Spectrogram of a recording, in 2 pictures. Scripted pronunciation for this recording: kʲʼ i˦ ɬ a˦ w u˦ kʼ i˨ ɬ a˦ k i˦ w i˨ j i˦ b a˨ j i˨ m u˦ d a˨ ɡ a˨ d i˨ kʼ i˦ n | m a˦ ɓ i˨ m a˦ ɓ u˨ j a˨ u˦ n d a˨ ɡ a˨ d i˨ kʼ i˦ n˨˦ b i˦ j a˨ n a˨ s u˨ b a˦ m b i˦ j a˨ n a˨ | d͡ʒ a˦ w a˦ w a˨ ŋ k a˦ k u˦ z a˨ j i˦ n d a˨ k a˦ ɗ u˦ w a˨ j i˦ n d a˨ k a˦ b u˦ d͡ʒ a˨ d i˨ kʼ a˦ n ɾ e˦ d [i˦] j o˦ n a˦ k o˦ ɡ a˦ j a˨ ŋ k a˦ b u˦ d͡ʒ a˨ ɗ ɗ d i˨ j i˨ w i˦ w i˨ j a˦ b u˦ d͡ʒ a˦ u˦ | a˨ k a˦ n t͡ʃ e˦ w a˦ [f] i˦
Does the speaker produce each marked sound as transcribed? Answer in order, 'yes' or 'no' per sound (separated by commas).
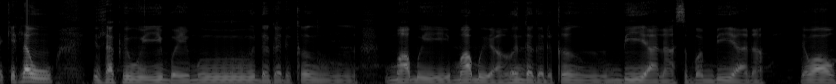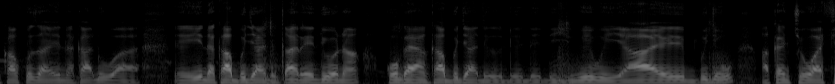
yes, yes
